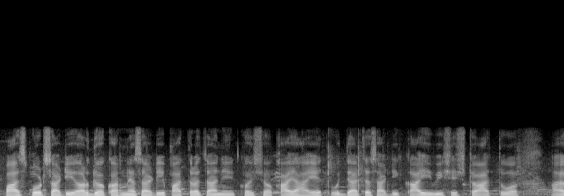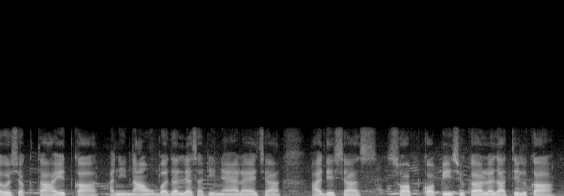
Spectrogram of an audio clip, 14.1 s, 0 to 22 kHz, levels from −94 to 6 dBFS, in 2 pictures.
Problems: constant background noise, background conversations at intervals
